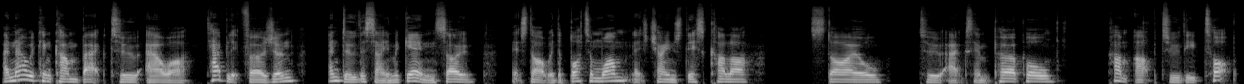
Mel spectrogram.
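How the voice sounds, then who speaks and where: Male tutor, mid-pitched voice, methodical and self-correcting, screen-recording walkthrough. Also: lively intonation, measured pace. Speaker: web design tutor.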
